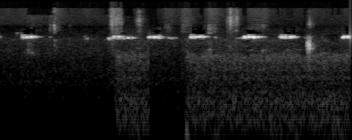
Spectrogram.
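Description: Crickets chirp in short, high, regular pulses close by and fairly quiet, with soft rustling and scratchy movement underneath after the first second.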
